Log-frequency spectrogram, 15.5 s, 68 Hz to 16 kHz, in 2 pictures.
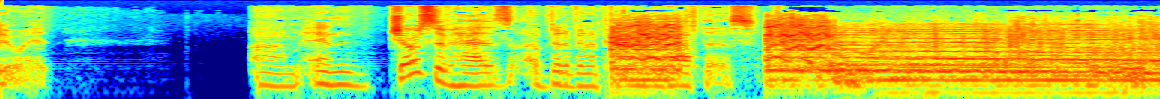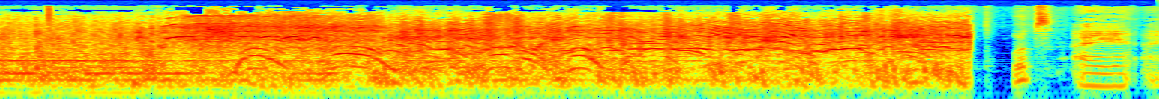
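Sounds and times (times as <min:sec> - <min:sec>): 
speech: 0:00.0 - 0:00.4, 0:01.7 - 0:07.3, 0:14.5 - 0:15.4
horse whinnying: 0:04.1 - 0:05.7
horse hooves clopping on the ground: 0:06.7 - 0:14.2.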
